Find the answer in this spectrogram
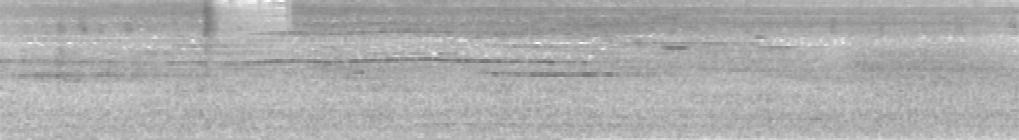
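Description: ICE high-speed train rolling slowly into the platform and drawing to a stop, with a thin, high squeal that wavers a little in pitch over a steady rumble. The squeal fades out after about seven seconds.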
